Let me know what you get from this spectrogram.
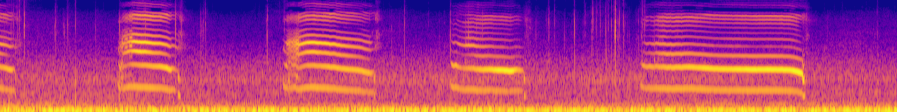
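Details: Four high, clear meows from an orange tabby cat with a very cute voice that will not easily open up; the last call is the longest. A constant low-frequency rumble runs underneath.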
